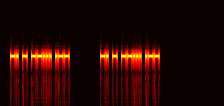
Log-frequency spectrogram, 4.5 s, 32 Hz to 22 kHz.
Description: Morse code, heard as a keyed tone, about 40 wpm, 700 Hz. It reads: NT7W NT7W
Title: USA Call Signs - 4 Characters - Repeated 2x - 40wpm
